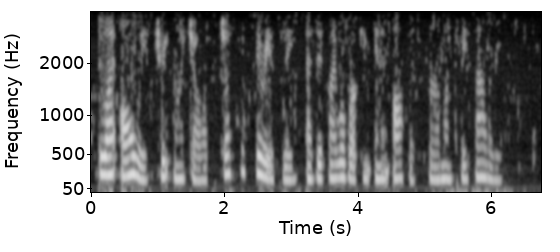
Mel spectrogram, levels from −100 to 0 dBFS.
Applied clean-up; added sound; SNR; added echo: classical method spectral subtraction.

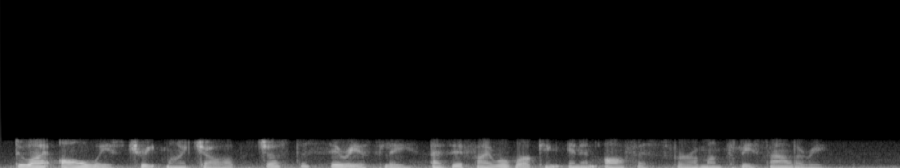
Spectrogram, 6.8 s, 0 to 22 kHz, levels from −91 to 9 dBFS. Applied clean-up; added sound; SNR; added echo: none; none; none; none.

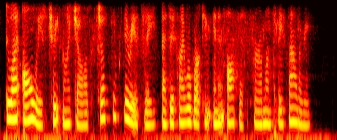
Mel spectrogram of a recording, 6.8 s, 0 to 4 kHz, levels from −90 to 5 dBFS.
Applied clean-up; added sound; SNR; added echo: neural mask model Resemble Enhance denoiser.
